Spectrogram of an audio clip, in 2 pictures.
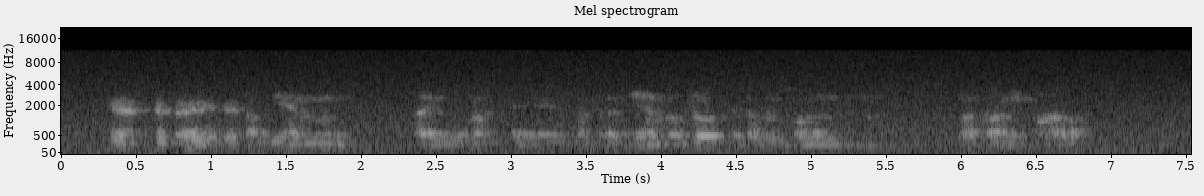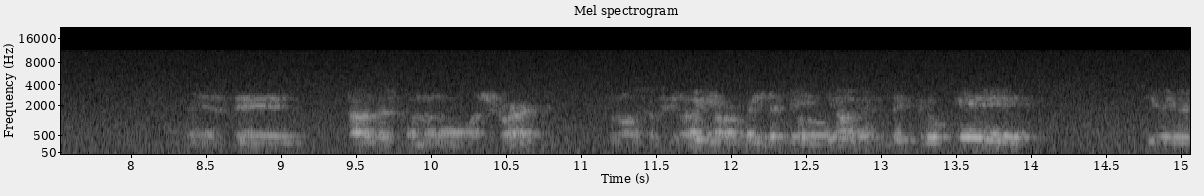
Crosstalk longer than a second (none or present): present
